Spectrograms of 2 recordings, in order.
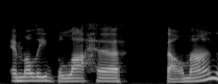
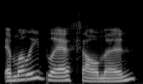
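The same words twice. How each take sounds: First: "Blaher" said as two syllables, Blay-her; "Emily Blaher Fellman" with "Blaher" stretched into Blay-her; common mispronunciation. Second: "Blair" said as one syllable, like the name Blair; "Emily Blair Fellman" with a single-syllable "Blair"; correct pronunciation. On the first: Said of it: "the common p-, way people pronounce it". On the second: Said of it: "just letting you know". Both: Shown as a demonstration.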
